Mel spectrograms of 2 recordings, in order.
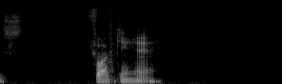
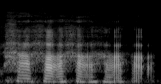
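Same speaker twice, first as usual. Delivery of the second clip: acting out helpless laughter; mock belly laugh, slightly raised pitch; imitated laughter; slower than usual. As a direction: mimic laughing your ass off. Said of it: "I'm dying laughing. ... But not sarcastically".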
